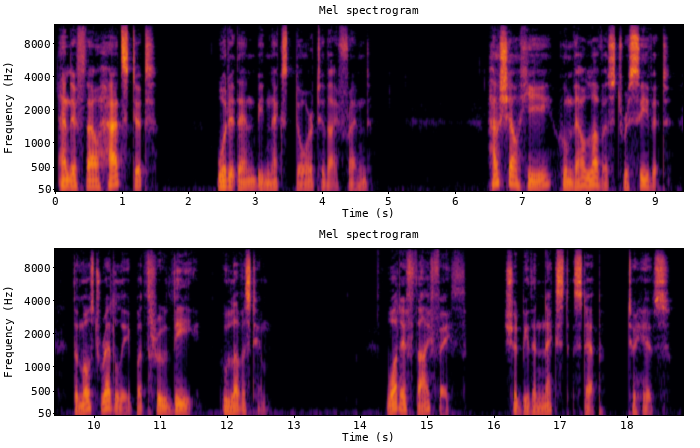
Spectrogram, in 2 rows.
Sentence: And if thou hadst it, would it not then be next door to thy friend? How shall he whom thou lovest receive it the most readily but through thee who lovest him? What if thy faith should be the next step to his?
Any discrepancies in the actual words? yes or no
yes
